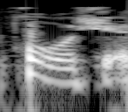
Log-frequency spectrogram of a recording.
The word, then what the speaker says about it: Porsche: We say Porsche, but it's not Porsche. What's the correct way to pronounce it's, P-O-R-S-C-H-E? – Yeah, Porsche.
